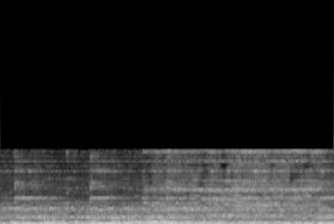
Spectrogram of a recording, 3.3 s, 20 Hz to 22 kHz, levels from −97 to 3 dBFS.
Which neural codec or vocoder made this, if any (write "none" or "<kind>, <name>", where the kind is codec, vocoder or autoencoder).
vocoder, HiFi-GAN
